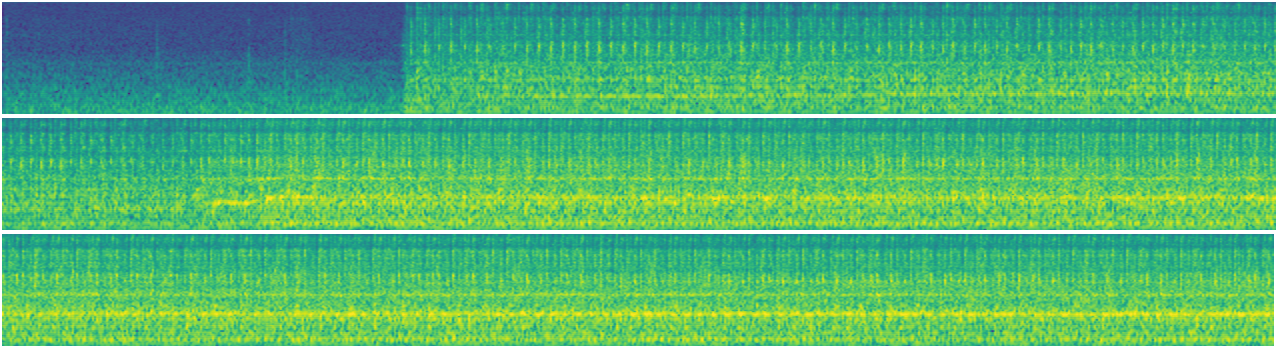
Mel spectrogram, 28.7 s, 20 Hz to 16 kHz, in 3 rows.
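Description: Sailrite Ultrafeed LSZ-1 Premium walking-foot zigzag sewing machine, driven by its WorkerB servo motor, starts stitching about three seconds in with a steady motor whine and a rapid needle rhythm. It picks up speed slightly, then steps up to a faster steady speed around eleven seconds in.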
